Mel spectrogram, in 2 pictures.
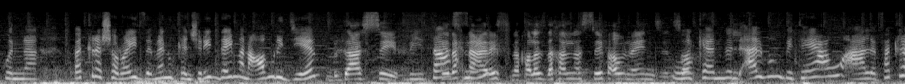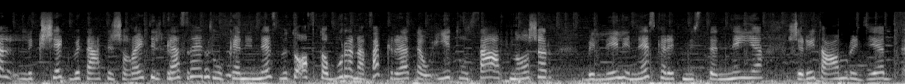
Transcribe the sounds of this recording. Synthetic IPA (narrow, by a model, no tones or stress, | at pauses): konːæfækɾæʃɑɾˤɑːjet̪zæmæːnwekæːnʃɑɾiːt̪̚d̪æjmænʕomɾd̪jæːbbet̪aːʕsˤːeːfbsaʕed̪æeħnæʕaɾˤefnæxɑlɑːsˤd̪æxælnæsˤːeːfʔæwːælmæjenzelwekæːnbelʔælbombet̪aːʕoʕalæfækɾælekʃæːkbet̪aːʕet̪eʃɑɾˤɑːjet̪elkæsæwekæːnenːæːsbet̪oʔæft̪ˤɑbuːɾˤʔænæfækɾæt̪æwʔiːt̪saːʕat̪nɑːʃɑɾˤbelːeːlenːæːskæːnet̪mʊst̪ænːejːæʃɑɾiːt̪ʕomɾd̪jæːb̚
